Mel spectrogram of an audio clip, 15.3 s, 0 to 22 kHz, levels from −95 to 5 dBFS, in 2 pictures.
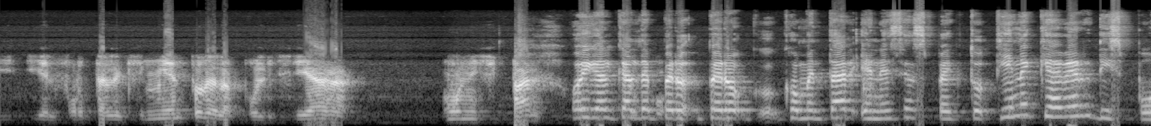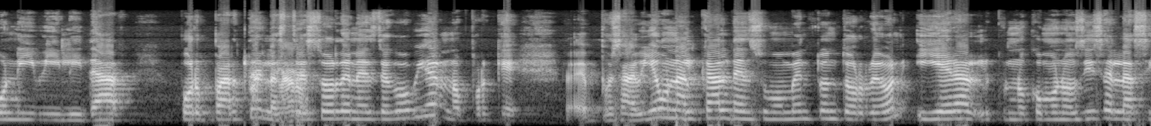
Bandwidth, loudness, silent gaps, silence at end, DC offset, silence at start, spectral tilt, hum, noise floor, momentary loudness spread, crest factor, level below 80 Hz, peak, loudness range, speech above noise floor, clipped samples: over 20 kHz; -9 LUFS; none; 0 s; under 0.1%; 0 s; 2 dB/octave; none; -48 dBFS; 10 LU; 12 dB; -56 dBFS; 0 dBFS; 2 LU; 37 dB; 2%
